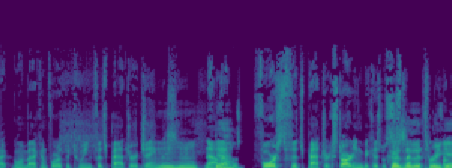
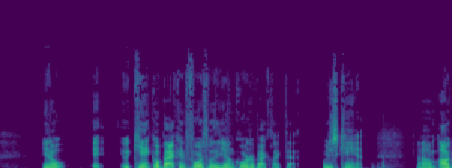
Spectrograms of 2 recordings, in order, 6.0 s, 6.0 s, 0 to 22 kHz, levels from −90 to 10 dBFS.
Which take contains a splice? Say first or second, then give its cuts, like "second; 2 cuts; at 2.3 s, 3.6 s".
first; 3 cuts; at 1.9 s, 3.3 s, 5.1 s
